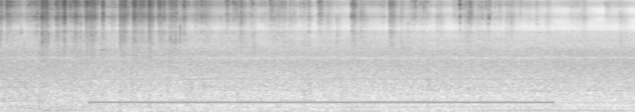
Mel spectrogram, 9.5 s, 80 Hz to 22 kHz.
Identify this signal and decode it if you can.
Telephone call progress tone (as in Australia), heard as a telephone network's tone, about 430 Hz, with phone line noise and the noise inside a lift. Dial tone.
